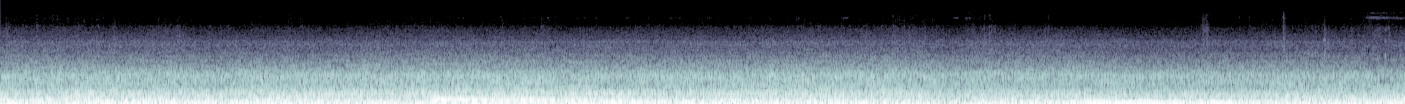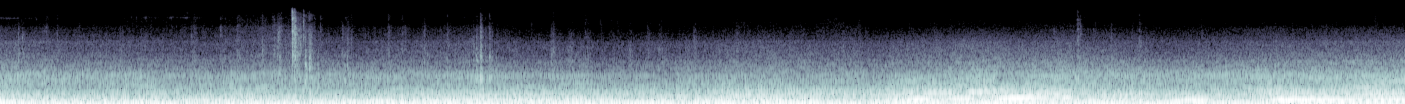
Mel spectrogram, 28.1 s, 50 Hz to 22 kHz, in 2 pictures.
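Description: Porsche 911 GT3's flat-six engine running under way with tyre and road noise, heard from inside the cabin; the engine note climbs a few times as it accelerates near the end. A single sharp click about halfway through.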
